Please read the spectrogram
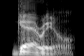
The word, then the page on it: gharial: British English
